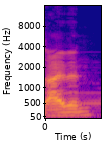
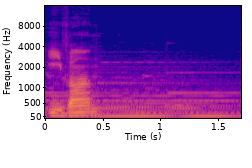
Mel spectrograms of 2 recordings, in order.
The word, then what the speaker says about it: Ivan: just spelled Ivan but it's not pronounced Ivan because he's Croatian so they pronounce it ion I will riddle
